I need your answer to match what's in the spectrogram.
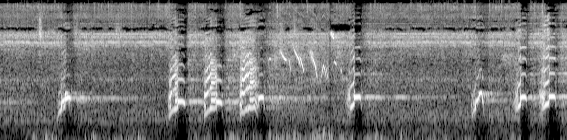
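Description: Loud, yelping seriema notes: sharp upslurs that break into a held, nasal tone, given in bursts every second or so over a low rumble.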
